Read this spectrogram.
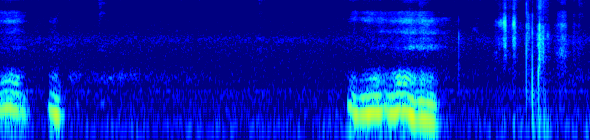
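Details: Springer Spaniel asleep, blinking and twitching, perhaps dreaming: two low, rumbling snores with quiet gaps and a few faint clicks and rustles between them; snoring.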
